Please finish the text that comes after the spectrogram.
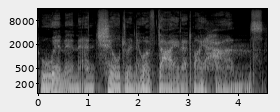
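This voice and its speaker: Slow, gravelly, bottomless-voiced dragon tyrant. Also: male voice, a little mellow, heavily acted. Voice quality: deep gravelly growl, breathy at times. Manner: pompous, menacing, deliberate. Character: ancient tyrannical male dragon ruler, contemptuous of humans. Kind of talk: ASMR roleplay, slow theatrical monologue.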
